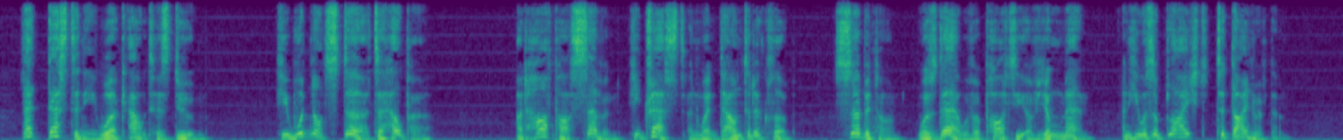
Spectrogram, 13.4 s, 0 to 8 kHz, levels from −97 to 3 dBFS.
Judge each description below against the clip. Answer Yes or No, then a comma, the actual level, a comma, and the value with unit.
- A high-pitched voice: No, medium, 140 Hz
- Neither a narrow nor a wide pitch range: No, wide, 7.3 semitones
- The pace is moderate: Yes, average, 190 wpm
